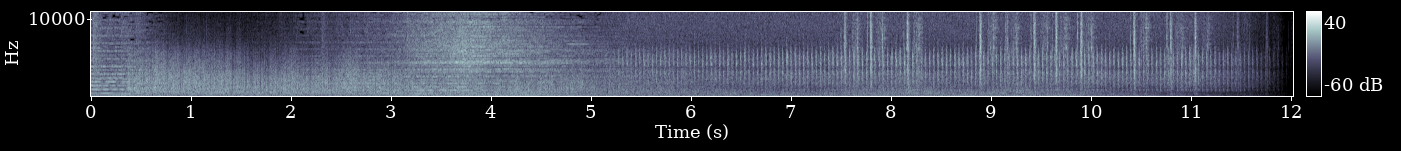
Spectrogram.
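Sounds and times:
heavy low rumble: 0.0s - 12.0s
sharp crackles: 5.3s - 11.9s.

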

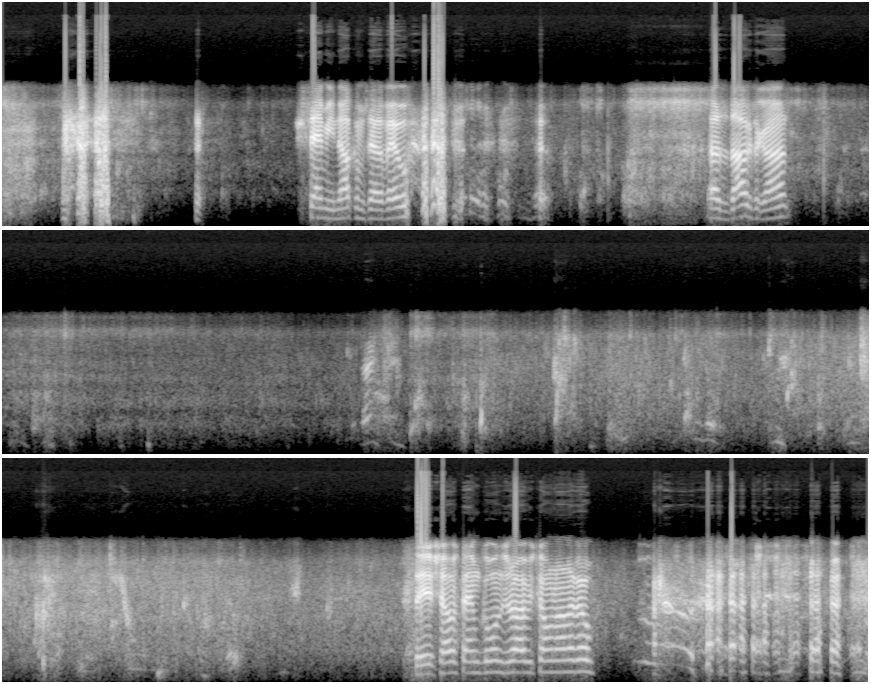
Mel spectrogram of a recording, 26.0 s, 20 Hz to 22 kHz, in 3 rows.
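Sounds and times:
dogs splashing in water: 5.6s - 7.2s, 7.8s - 10.6s, 12.4s - 20.4s.

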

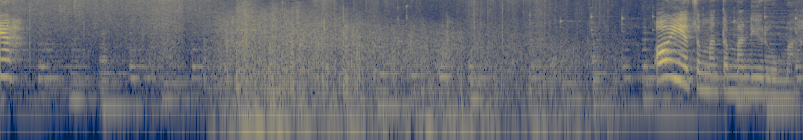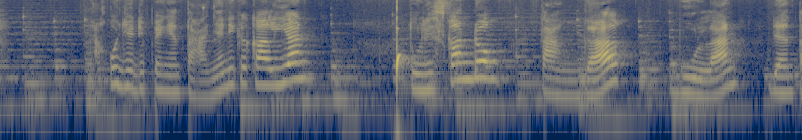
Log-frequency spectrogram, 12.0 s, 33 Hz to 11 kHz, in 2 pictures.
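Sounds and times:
soft background music: 0.0s - 12.0s
thunder rumble: 1.4s - 5.5s.

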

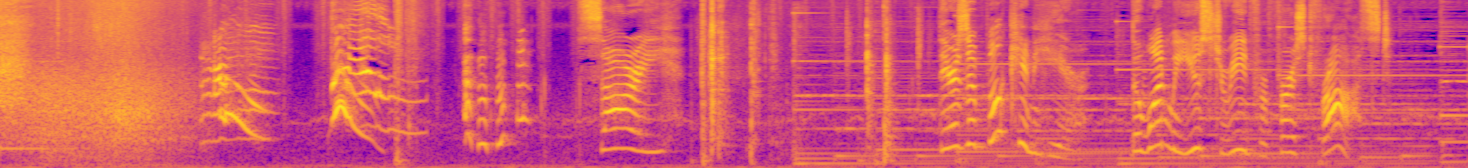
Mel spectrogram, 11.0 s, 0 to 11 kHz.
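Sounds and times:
soft rushing whoosh: 0.0s - 1.6s
cartoon cat-like calls: 1.5s - 3.2s.

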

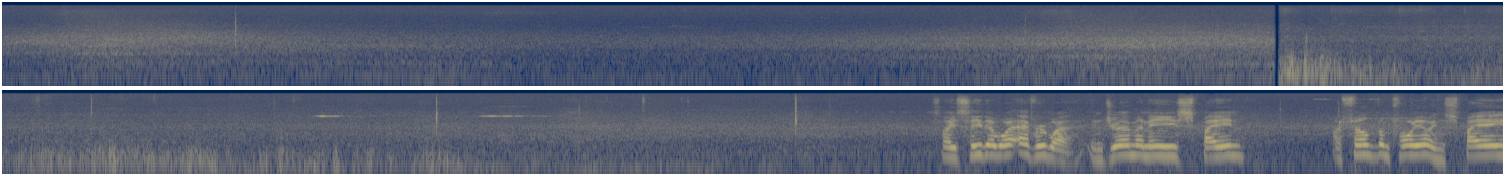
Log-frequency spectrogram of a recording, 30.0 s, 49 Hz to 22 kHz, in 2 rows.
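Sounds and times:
street noise: 0.0s - 30.0s
wind buffeting microphone: 12.8s - 20.0s.

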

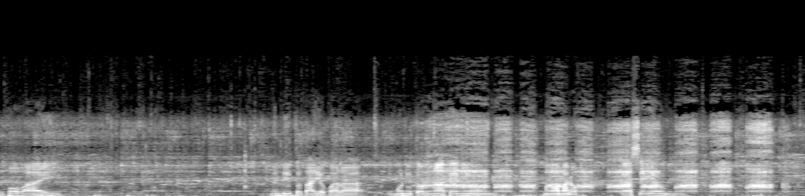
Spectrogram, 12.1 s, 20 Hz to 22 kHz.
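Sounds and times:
hens calling: 1.6s - 12.0s.

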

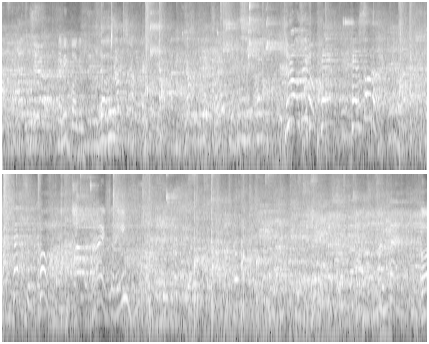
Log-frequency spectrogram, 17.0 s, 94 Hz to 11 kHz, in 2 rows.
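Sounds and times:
chatter of people: 0.0s - 17.0s.

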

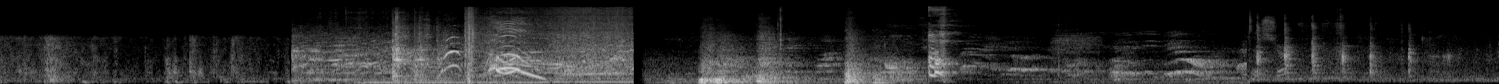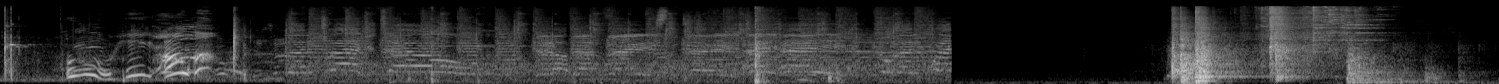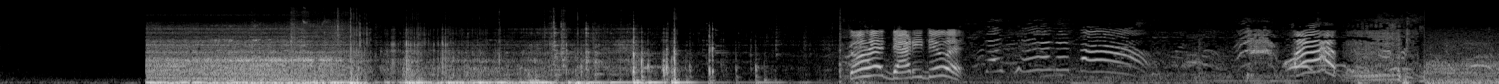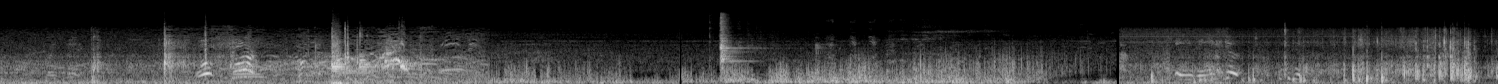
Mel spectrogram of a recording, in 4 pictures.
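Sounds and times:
wind rumble on microphone: 48.6s - 59.8s.

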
